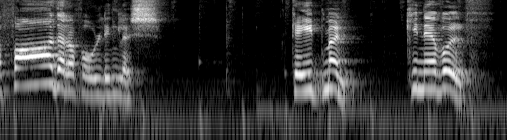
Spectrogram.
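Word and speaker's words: Cynewulf: of old english kaitman kinevolf sometimes he is pronounced sign wolf ill frick venerable bead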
